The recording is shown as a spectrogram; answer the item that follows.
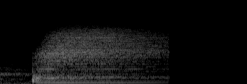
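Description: The last notes of a dance song die away. About a third of a second in, a single deep ringing hit sounds, gong-like, with a steady low hum under it. It fades slowly and then cuts off suddenly.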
